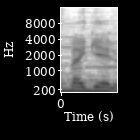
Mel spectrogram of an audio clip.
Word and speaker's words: Bagel: Ça se prononce Bagel.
